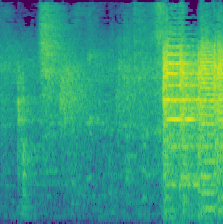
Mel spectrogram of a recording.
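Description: A lull with faint room noise and a couple of short soft noises, then about one and a half seconds in a live band starts a song all at once, with loud electric guitar strumming.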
